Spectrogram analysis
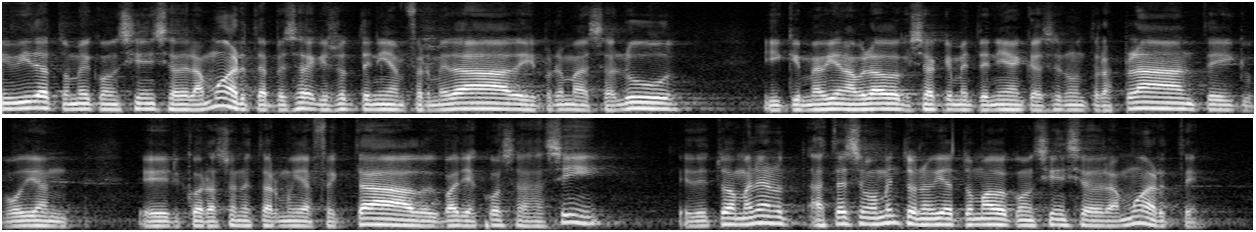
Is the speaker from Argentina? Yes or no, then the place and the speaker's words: yes; Luján, Buenos Aires Province, Argentina; born there; Yo nací en la ciudad de Luján. Y como se imaginan, naciendo en Luján, tenía un contexto católico, mi familia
